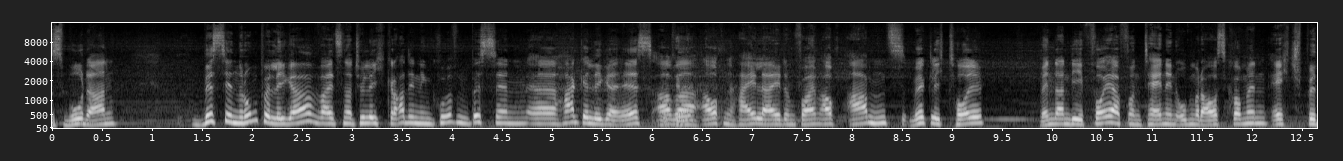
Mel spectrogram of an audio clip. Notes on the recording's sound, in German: XMAS-TOUR IM EUROPAPARK. DIE OUTDOOR EPISODE IM EUROPA PARK.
